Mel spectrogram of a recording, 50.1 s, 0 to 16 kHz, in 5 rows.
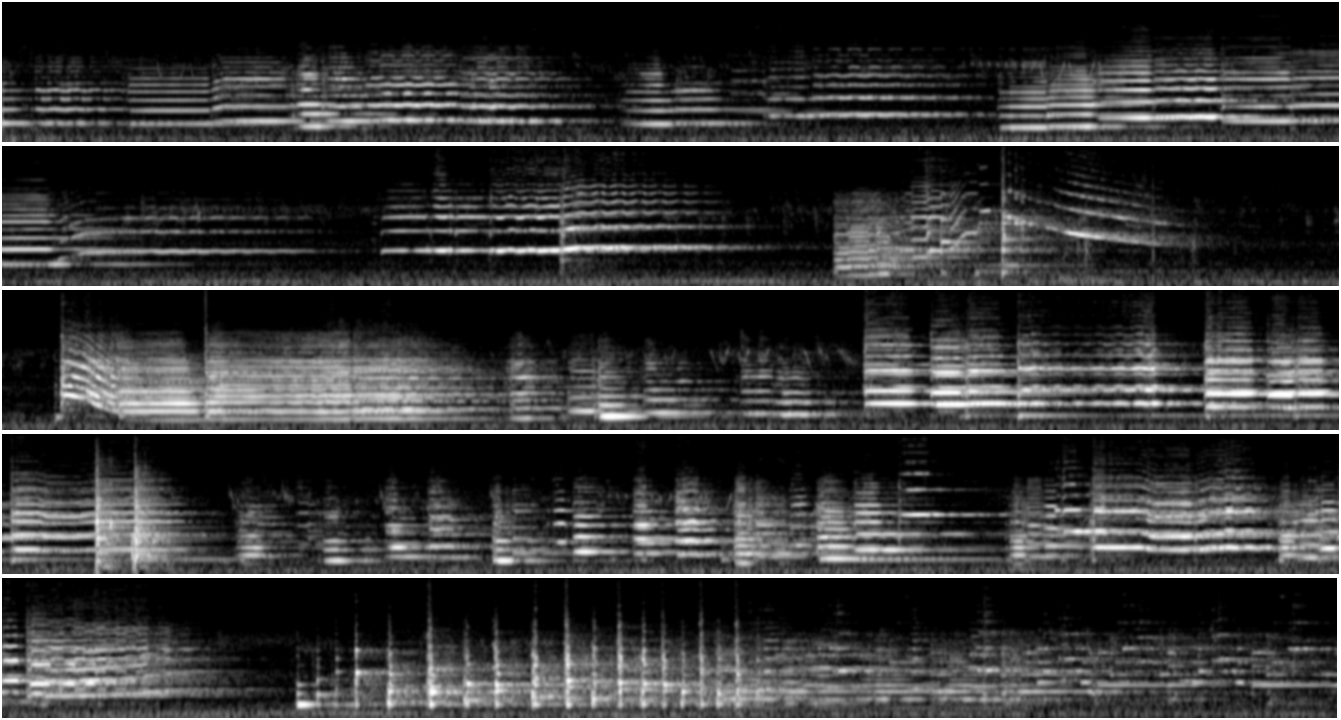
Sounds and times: Violin, fiddle: 0.0 - 19.4, 20.4 - 50.1.

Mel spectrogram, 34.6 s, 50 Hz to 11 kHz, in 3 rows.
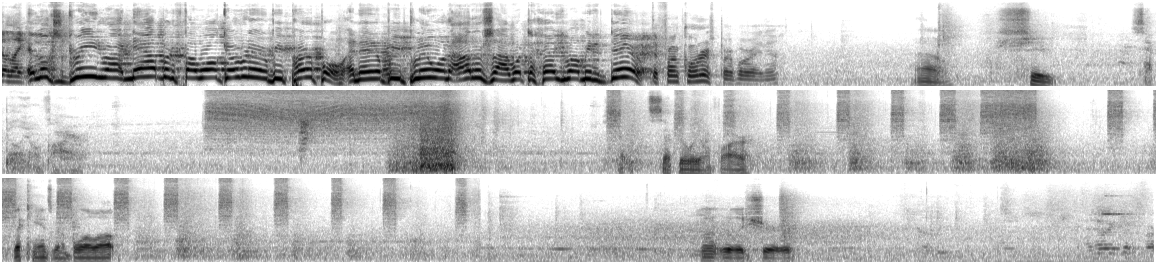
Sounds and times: Speech: 0.0 - 7.8, 18.0 - 19.1, 23.2 - 24.2, 32.2 - 34.6.

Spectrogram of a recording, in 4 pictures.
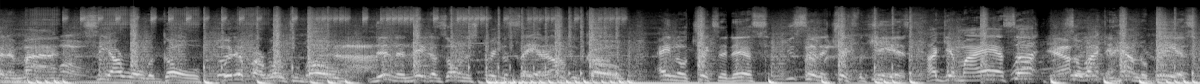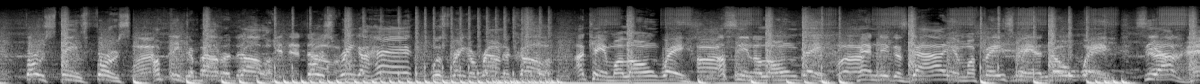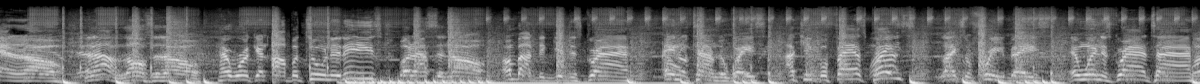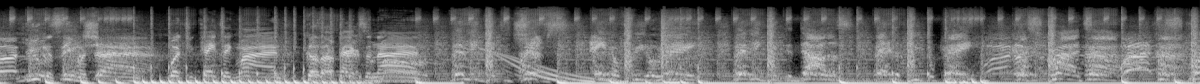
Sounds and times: Music: 0.0 - 48.0.

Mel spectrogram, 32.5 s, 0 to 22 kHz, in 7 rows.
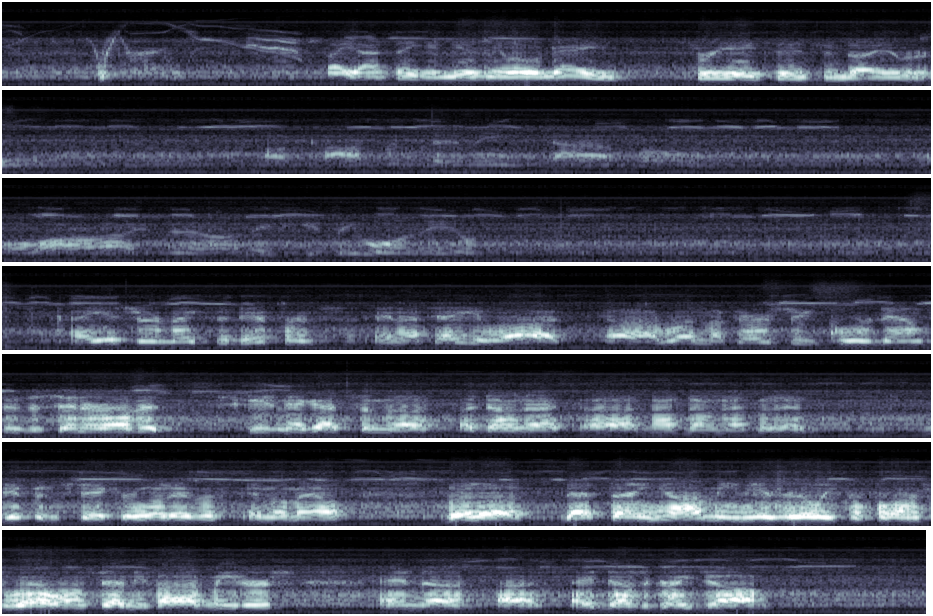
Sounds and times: Radio: 0.0 - 32.4
Speech: 14.2 - 22.6, 23.2 - 31.7.

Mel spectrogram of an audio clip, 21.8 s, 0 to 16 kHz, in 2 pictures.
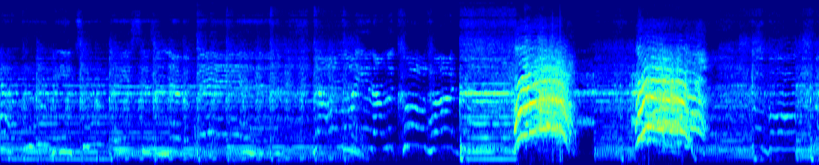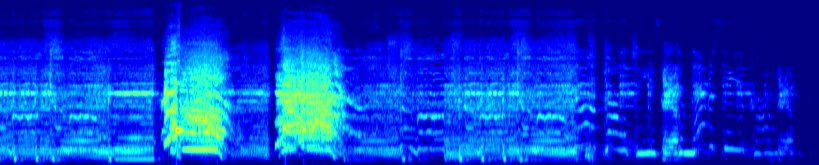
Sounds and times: Music: 0.0 - 21.8.

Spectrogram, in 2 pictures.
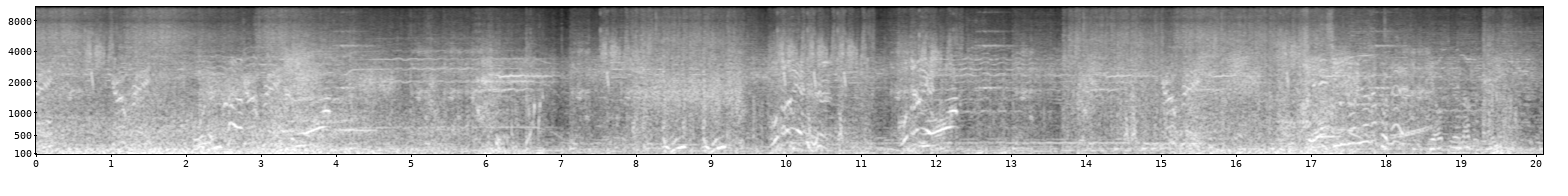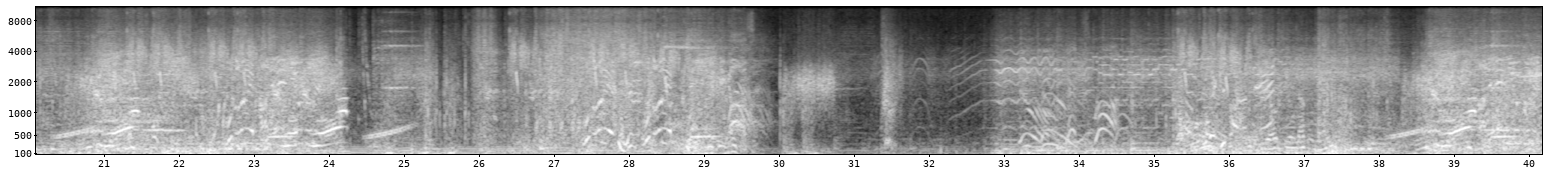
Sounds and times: Music: 0.0 - 30.0, 30.7 - 40.1
Speech: 9.8 - 10.6, 35.4 - 37.4.

